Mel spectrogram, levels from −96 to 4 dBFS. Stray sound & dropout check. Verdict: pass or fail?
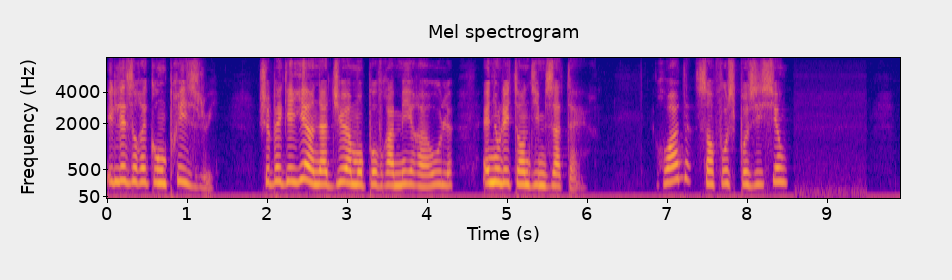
pass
